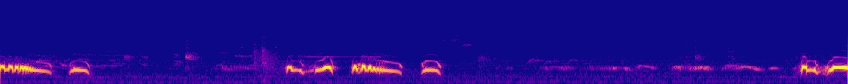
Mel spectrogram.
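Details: Female spotted dove calling to stimulate males to coo in reply: low, mellow coo phrases of a short note, a longer falling note and a clipped final note, repeated three times with long pauses, faint softer cooing between.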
